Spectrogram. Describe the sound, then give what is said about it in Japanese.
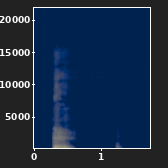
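A single rough throat clearing lasting about a third of a second, followed by a brief faint vocal catch a moment later, with silence around it and no talking. “ちょっとあの、咳払いします。”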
